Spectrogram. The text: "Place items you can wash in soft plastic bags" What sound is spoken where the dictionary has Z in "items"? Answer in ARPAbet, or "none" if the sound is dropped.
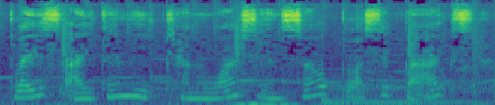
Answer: none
